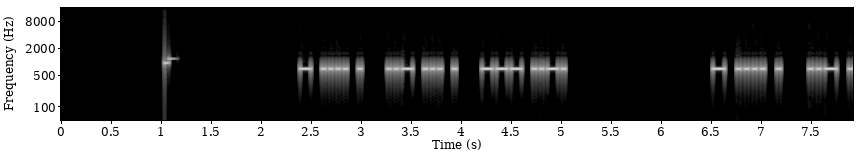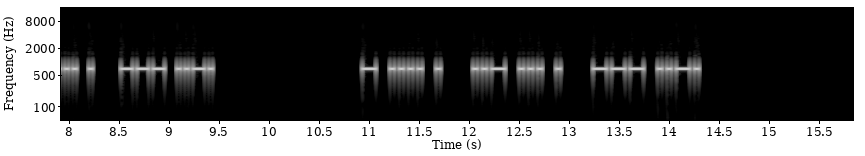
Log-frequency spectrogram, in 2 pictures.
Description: Morse code, heard as a keyed tone, about 29 wpm, 700 Hz. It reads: THE USE OF THE USE OF THE USE OF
